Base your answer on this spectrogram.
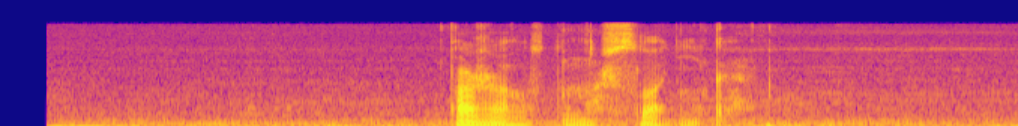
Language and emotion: Russian, sad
